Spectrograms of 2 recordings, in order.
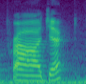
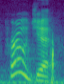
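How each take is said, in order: First: The stress is on the first syllable. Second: The stress is on the second syllable. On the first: "If we emphasize the pra instead of ject" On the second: "or if we say project"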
